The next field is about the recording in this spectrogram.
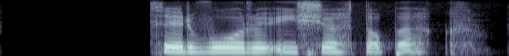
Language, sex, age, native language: Icelandic, male, 10, Icelandic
